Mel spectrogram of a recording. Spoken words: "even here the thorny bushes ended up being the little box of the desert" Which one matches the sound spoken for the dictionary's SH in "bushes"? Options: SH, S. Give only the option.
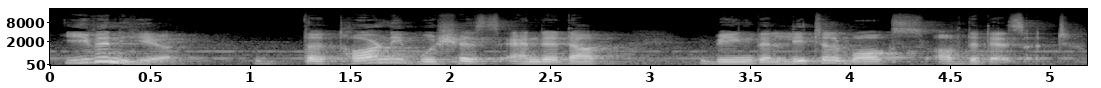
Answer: SH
